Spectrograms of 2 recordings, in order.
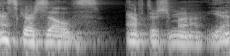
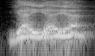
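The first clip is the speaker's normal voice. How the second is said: much higher, breathless mock panic; frantic brother; 7 semitones higher, 3 dB louder than usual. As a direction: squeal it out like a brother acting frantic. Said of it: "the guy's screaming".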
